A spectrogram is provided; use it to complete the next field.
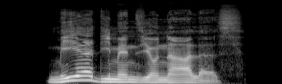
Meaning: strong/mixed nominative/accusative neuter singular of mehrdimensional
- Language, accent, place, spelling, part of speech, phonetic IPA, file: German, Germany, Berlin, mehrdimensionales, adjective, [ˈmeːɐ̯dimɛnzi̯oˌnaːləs], De-mehrdimensionales.ogg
